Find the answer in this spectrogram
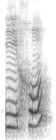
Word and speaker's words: Hijo: Então, por exemplo, temos aqui 3 palavras que iniciam com a letra H e eles não possuem som. Então, a gente vai pronunciar a letra que está depois, que no caso são as vogais, certo?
